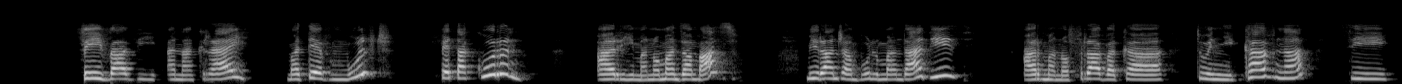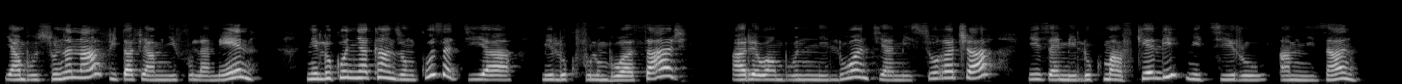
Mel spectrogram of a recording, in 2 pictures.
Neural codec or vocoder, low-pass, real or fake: vocoder, 44.1 kHz, 128 mel bands, Pupu-Vocoder; 7.2 kHz; fake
